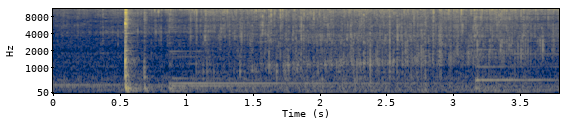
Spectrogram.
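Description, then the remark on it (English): In the morning, hot water pours steadily into a favorite cup from Riodoso XOXO after a sharp clink, a soft hissing stream with a faint tone that slowly rises in pitch as the cup fills. No one speaks. “Every morning we are going to start this podcast with the magic, and it begins with brewing my hot, warm water. And pouring it into my favorite cup that I got from Riodoso XOXO.”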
